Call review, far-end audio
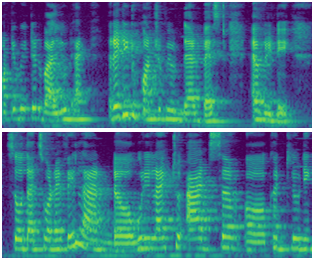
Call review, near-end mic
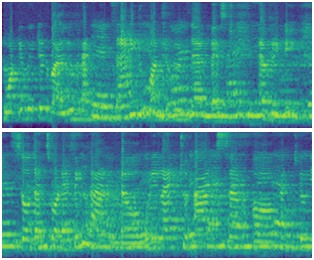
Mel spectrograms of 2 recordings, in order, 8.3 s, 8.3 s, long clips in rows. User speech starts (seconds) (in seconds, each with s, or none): 1.1 s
